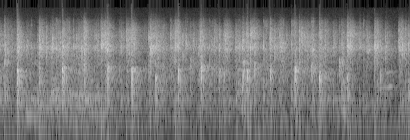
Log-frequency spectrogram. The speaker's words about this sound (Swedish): Vi har en liten applåd till det.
